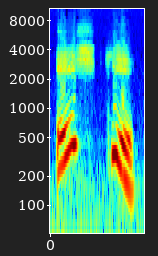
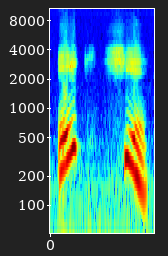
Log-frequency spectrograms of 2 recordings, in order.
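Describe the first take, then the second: First: The ş sound comes before the k. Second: The k sound comes before the ş. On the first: The speaker calls it wrong. "yanlış" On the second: The speaker calls it right. "doğru"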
